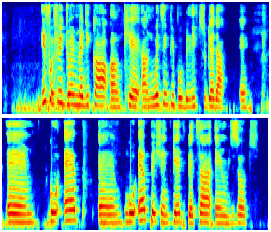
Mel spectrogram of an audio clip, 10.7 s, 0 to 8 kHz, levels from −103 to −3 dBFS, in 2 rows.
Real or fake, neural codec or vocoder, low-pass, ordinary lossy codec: real; none; 7.2 kHz; none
